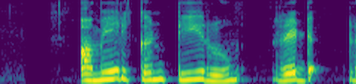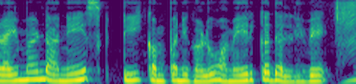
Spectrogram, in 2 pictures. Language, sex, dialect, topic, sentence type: Kannada, female, Mysore Kannada, agriculture, statement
